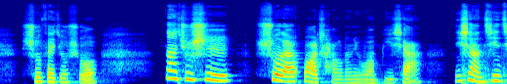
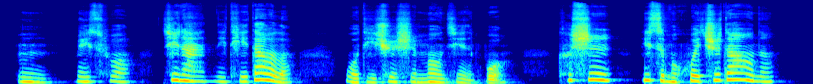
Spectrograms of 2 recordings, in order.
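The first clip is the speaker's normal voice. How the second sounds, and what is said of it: Quiet, hushed voice. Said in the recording (Chinese): “小声的说”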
